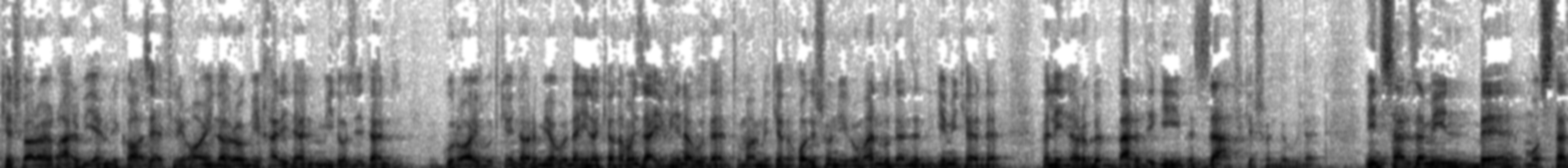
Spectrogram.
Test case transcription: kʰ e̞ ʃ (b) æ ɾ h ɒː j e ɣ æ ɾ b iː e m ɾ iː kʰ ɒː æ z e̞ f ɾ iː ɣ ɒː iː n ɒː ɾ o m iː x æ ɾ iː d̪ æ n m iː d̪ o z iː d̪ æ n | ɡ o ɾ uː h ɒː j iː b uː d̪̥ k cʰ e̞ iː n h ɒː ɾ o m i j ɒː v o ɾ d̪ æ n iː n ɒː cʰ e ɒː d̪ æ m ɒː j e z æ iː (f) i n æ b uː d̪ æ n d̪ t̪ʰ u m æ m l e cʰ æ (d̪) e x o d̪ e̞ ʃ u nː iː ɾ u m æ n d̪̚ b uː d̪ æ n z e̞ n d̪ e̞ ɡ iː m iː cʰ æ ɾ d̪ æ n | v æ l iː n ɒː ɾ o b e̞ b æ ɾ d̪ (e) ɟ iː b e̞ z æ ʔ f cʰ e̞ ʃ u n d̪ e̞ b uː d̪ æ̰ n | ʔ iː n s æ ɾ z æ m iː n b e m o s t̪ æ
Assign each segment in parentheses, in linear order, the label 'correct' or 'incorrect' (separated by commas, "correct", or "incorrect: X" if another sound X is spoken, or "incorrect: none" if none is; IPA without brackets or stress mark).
incorrect: v, correct, incorrect: t̪, correct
